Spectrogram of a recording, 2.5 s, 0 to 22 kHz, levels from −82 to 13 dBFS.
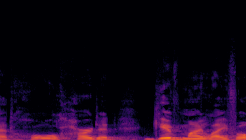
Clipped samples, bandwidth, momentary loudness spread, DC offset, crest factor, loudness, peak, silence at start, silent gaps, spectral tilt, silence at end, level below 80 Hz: under 0.1%; 12 kHz; 10 LU; under 0.1%; 18 dB; -26 LUFS; -8 dBFS; 0 s; none; -7.5 dB/octave; 0 s; -64 dBFS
